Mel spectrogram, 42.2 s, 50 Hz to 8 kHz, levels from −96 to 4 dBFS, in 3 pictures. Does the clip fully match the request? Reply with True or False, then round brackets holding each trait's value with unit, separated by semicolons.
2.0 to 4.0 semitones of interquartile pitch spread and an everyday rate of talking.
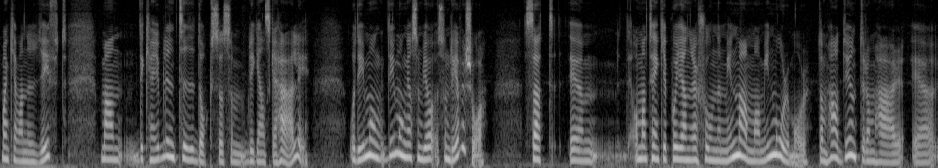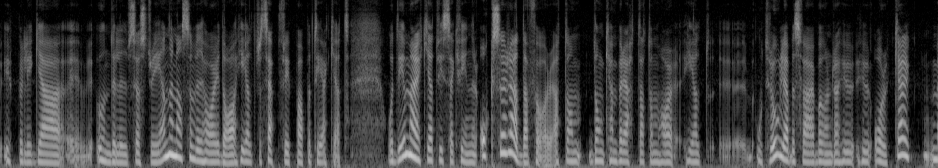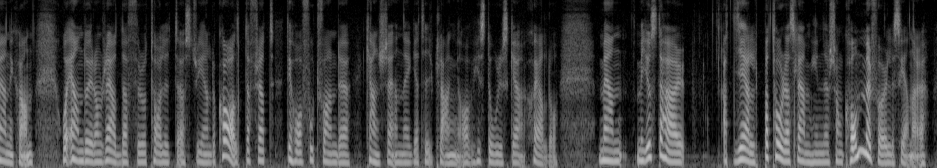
False (4.6 semitones; 175 wpm)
